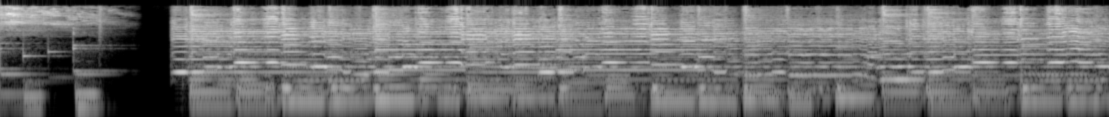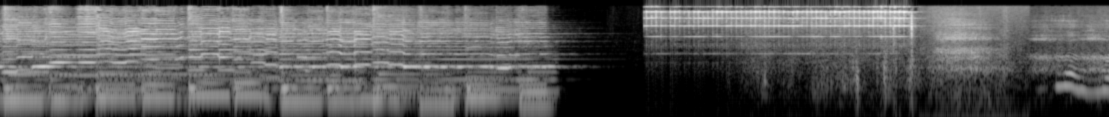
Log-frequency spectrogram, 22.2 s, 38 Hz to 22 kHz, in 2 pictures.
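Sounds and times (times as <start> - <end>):
music: 0.0 - 17.2
alarm clock ringing: 17.6 - 20.4
rustling: 18.4 - 21.4.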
